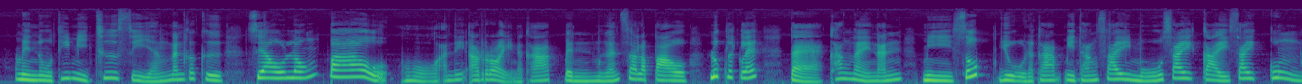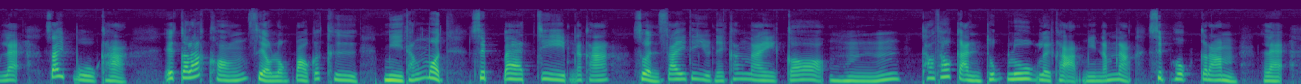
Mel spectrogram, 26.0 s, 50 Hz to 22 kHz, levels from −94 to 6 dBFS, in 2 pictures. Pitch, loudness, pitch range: 200 Hz, -27 LUFS, 175-235 Hz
